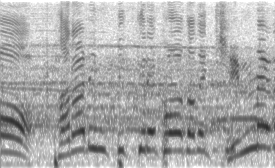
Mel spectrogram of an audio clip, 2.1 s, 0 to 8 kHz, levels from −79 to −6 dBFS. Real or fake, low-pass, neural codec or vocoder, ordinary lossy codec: real; none; none; none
